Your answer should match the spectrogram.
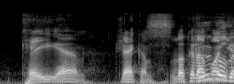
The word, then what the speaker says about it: Jenkem: How do you spell that? Jankum. It's Jenkem.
